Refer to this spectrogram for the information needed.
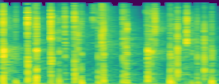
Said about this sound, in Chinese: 哎呀，掌声欢迎！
